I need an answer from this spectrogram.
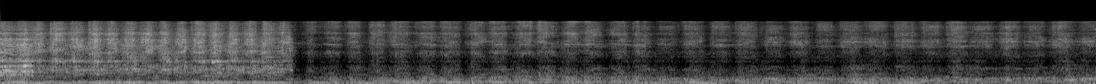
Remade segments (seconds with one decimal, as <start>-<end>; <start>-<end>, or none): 0.0-11.0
